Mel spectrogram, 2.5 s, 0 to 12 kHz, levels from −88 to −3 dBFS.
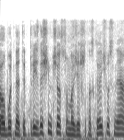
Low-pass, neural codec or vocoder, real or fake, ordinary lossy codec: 7.2 kHz; codec, 16 kHz, 4 kbps, X-Codec, HuBERT features, trained on LibriSpeech; fake; MP3, 48 kbps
